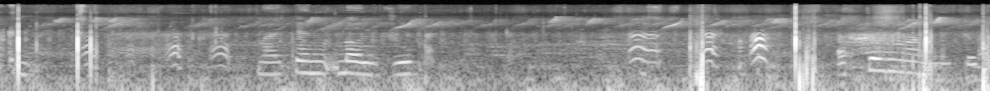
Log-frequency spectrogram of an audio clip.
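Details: Poor puppies and their mother dog: repeated short, nasal whines, each arching up and then dropping, coming in quick bursts. Sharp knocks and faint voices break in now and then.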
